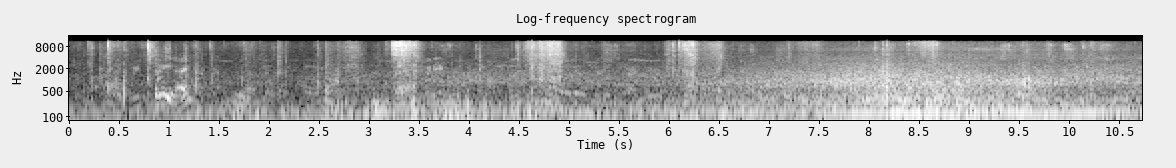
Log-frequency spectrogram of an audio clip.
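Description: Faint voices, a few short bursts of noise, and a low steady hum that swells louder near the end.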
